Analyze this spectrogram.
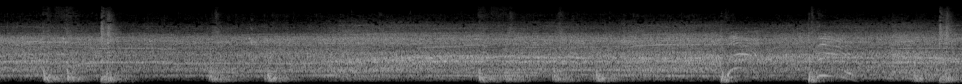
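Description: Heavy thuds sound as bodies hit a wrestling ring mat.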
